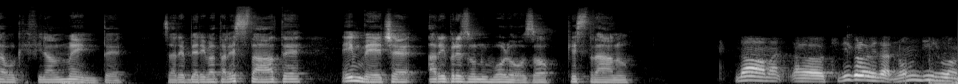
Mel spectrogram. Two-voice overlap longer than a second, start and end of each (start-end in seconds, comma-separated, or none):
none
